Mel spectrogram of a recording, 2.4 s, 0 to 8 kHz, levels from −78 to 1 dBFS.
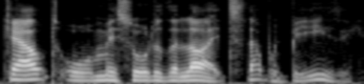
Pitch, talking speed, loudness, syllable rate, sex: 140 Hz, 245 wpm, -20 LUFS, 5.2 syllables/s, male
